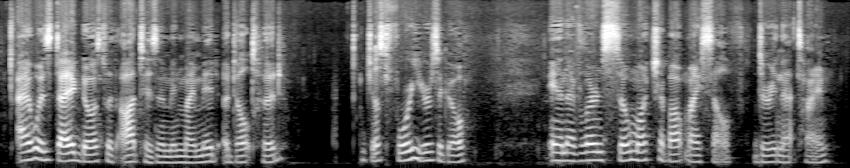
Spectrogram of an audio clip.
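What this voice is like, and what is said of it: Sick-sounding voice. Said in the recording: “sorry for my voice as well because I'm sick”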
